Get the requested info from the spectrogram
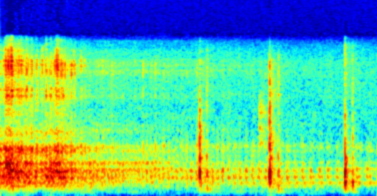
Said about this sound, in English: I'll turn on the overhead fan. Pretty stuffy in here.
